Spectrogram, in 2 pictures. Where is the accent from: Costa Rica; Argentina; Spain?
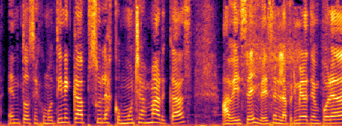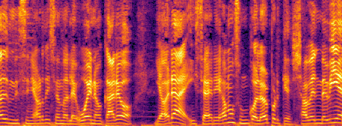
Argentina; Pero lo que pasa es que estoy feliz como argentina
